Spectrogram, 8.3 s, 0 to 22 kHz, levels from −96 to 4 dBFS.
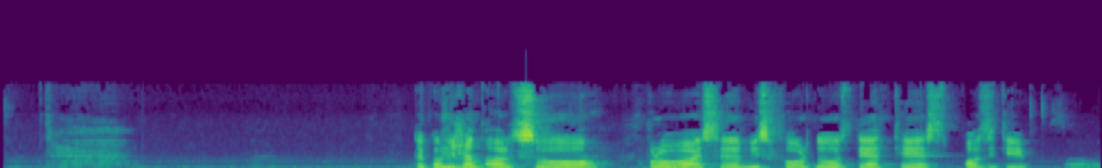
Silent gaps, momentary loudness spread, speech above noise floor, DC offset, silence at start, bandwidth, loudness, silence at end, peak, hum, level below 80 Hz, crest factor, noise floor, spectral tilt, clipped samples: none; 23 LU; 34 dB; under 0.1%; 0.45 s; 11.5 kHz; -17 LUFS; 0 s; 0 dBFS; none; -54 dBFS; 20 dB; -52 dBFS; -3.5 dB/octave; under 0.1%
